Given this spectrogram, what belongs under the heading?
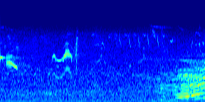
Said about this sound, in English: Is it a cow? Yes, it is.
